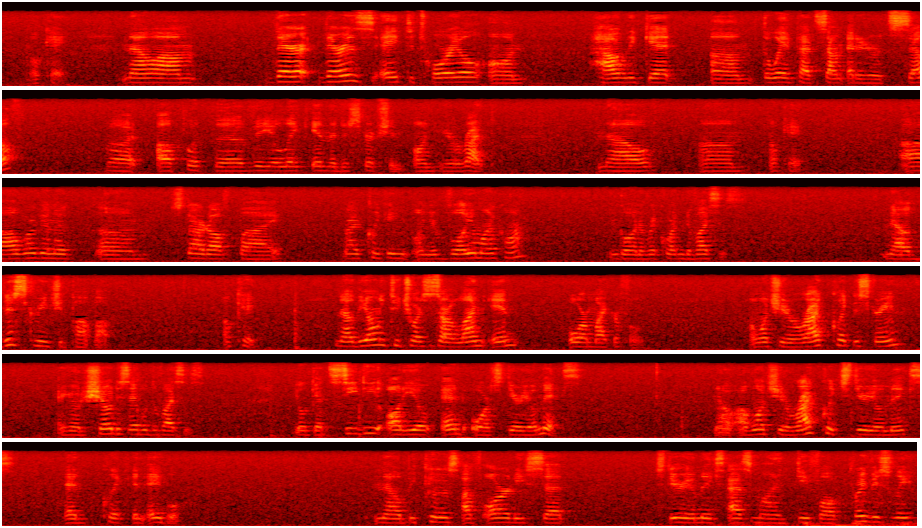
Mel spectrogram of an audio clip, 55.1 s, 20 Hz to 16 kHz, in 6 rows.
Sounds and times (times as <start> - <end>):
Speech: 0.2 - 2.0, 2.6 - 5.3, 5.9 - 9.4, 10.2 - 14.2, 15.1 - 17.3, 18.2 - 21.2, 21.8 - 23.7, 24.4 - 25.8, 27.1 - 28.7, 29.7 - 30.2, 30.9 - 34.0, 35.0 - 36.6, 37.2 - 38.8, 39.6 - 42.6, 43.8 - 47.8, 49.5 - 51.6, 52.4 - 55.0.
